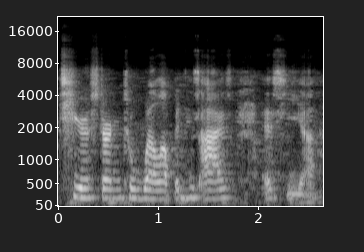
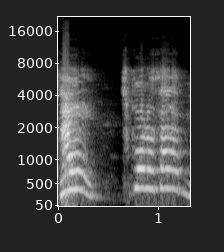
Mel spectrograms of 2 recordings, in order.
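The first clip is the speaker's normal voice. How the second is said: shrill, very high, loud yelling; 11 semitones higher, 7 dB louder than usual. Game master voicing a man who turns, spots the character entering, and yells. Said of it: "and he yells".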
